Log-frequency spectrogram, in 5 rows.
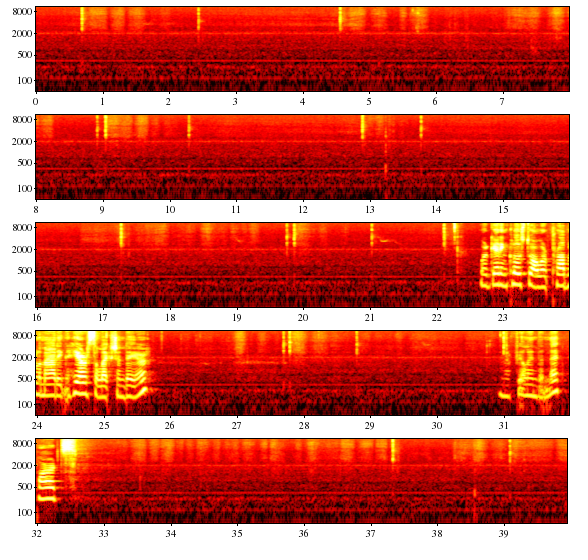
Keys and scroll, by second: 26.2 ].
